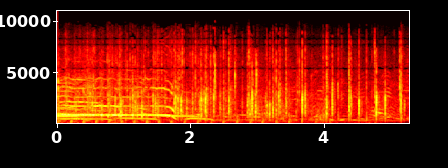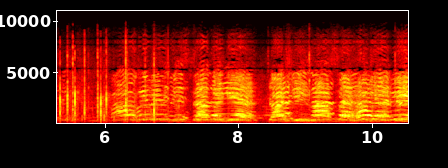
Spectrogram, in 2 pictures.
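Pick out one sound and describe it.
A group of children sings loudly together outdoors.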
